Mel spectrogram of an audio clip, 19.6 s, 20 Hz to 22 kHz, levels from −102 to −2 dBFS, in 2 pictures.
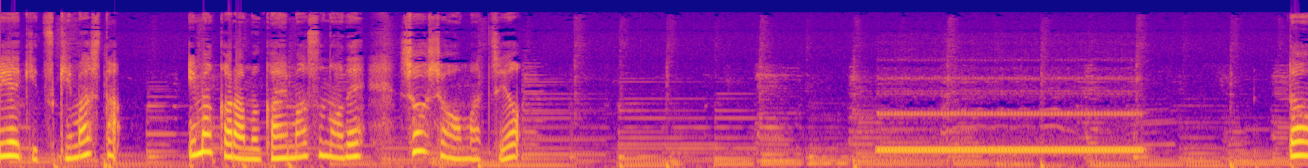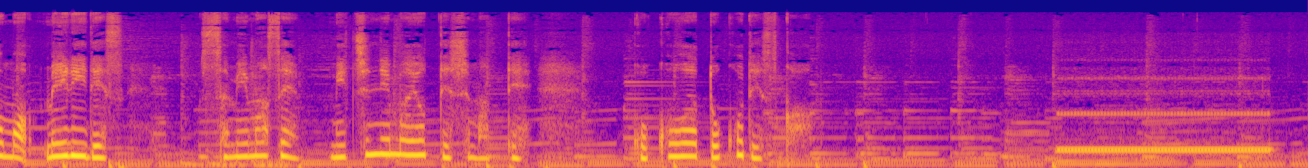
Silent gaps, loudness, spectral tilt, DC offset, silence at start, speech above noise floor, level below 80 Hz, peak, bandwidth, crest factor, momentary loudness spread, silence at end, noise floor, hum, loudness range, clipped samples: none; -16 LUFS; -5.5 dB/octave; under 0.1%; 0 s; 22 dB; -40 dBFS; 0 dBFS; 17 kHz; 18 dB; 21 LU; 0 s; -37 dBFS; none; 9 LU; under 0.1%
